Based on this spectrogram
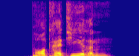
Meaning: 1. to paint a portrait of 2. to portray
- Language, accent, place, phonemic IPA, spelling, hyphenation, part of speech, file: German, Germany, Berlin, /pɔrtrɛˈtiːrən/, porträtieren, por‧trä‧tie‧ren, verb, De-porträtieren.ogg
